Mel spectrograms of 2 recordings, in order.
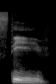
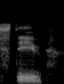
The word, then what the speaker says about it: St3v: Now, tell me, it is pronounced Steve, right? Not like... Well, it's actually, it's how you want to pronounce it, bro. You can pronounce it St3v, Steve. You can call me 3.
